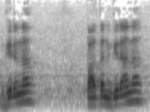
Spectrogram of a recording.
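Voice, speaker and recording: A man's voice: fairly high pitch, takes it slowly, darkish tone. A man teaching a grammar lesson, explaining each step patiently and asking questions that he answers himself.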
